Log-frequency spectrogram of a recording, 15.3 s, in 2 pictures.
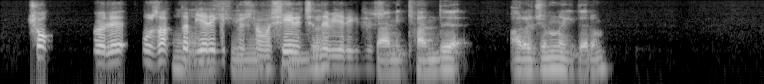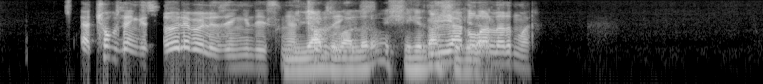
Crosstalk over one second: present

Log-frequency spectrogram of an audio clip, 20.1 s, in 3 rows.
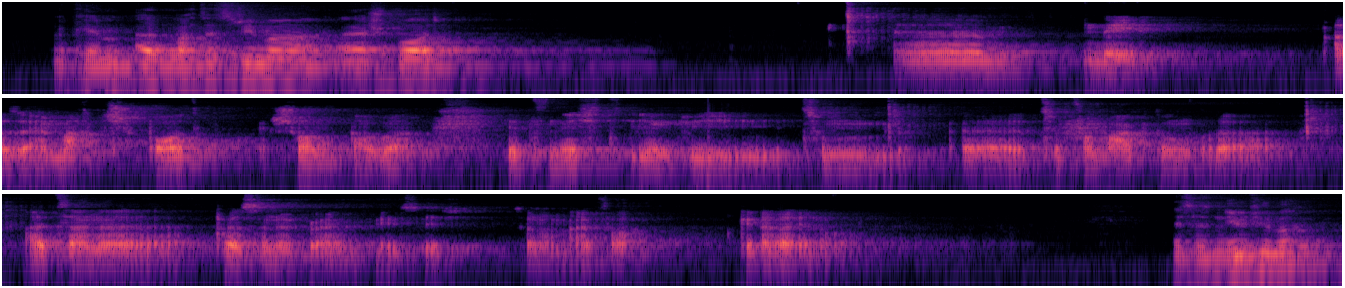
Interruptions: none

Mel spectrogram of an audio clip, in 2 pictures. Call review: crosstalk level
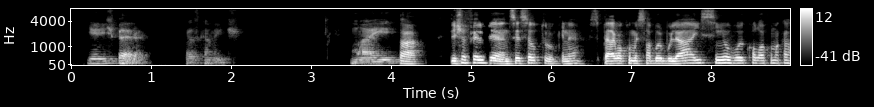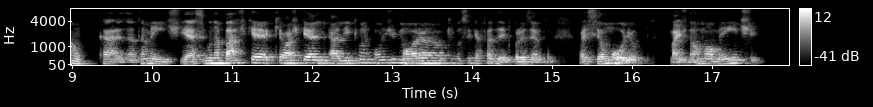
none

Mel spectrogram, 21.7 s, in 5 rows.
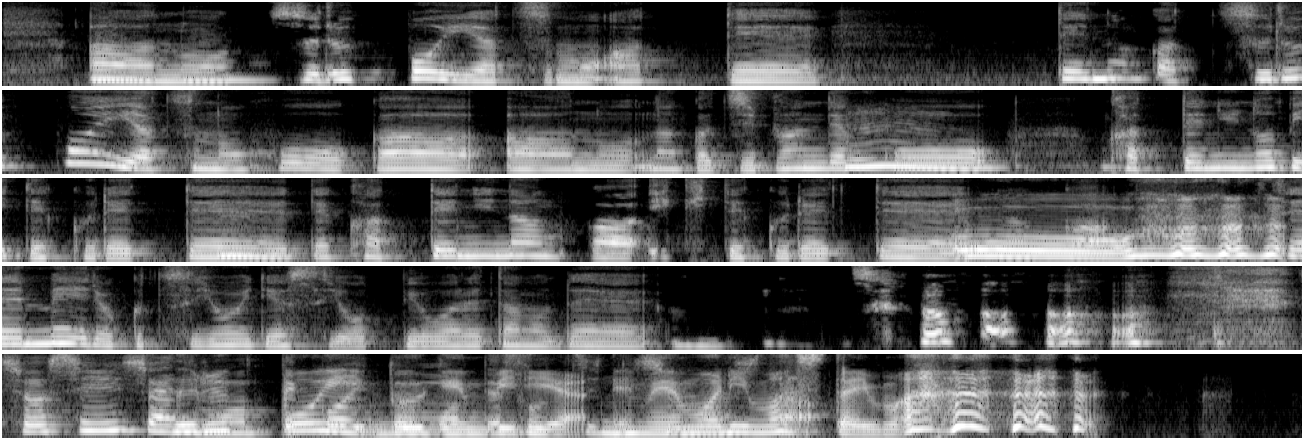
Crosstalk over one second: present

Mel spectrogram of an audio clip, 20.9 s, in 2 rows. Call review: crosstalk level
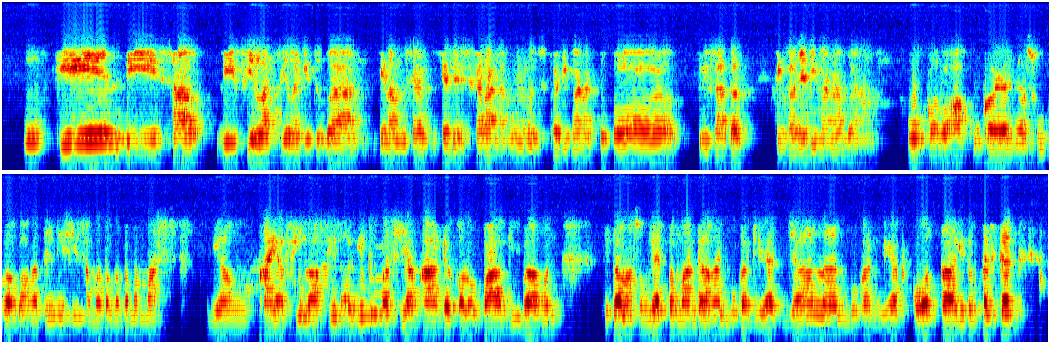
none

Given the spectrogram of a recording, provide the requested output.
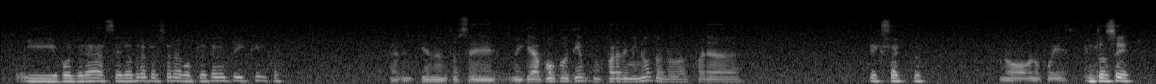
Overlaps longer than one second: none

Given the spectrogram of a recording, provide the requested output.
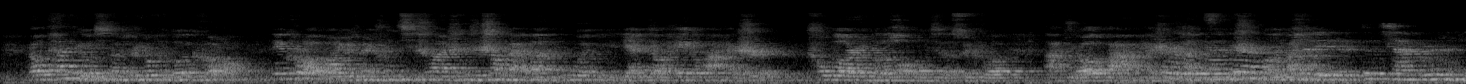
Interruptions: present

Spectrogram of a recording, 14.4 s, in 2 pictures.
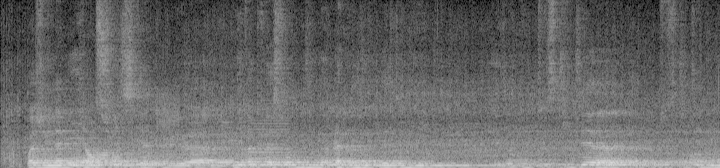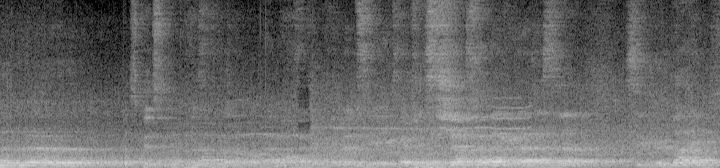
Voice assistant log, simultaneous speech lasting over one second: present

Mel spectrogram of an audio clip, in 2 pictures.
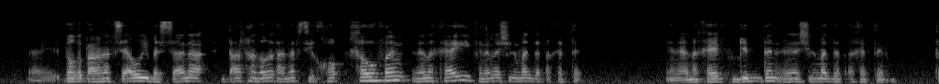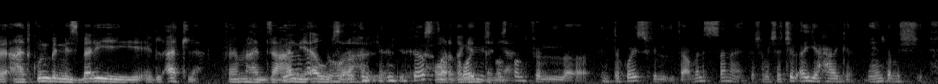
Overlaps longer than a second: present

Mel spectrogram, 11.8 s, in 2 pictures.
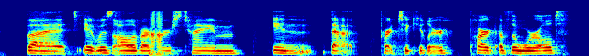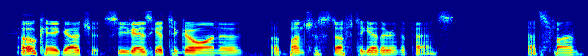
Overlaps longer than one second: none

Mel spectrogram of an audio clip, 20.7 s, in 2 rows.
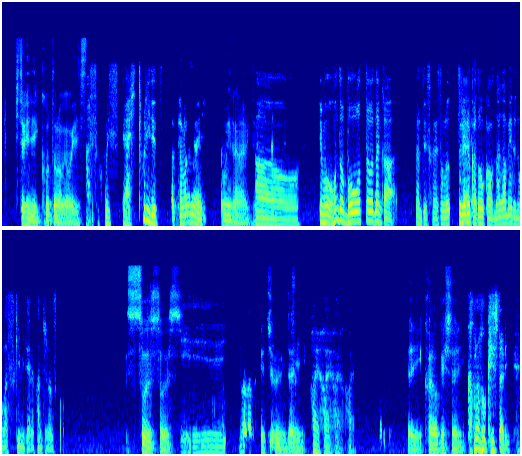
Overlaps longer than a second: none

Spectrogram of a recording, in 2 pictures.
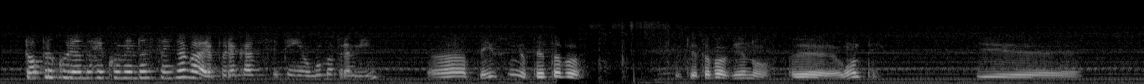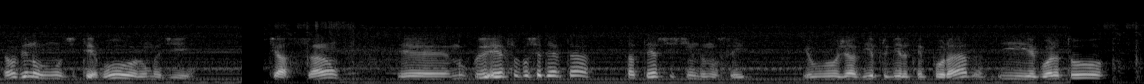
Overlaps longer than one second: none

